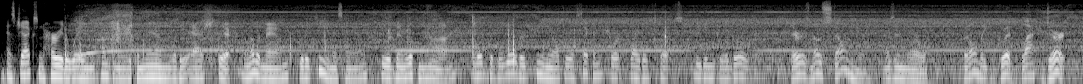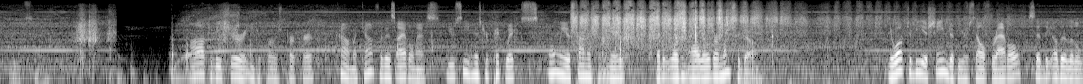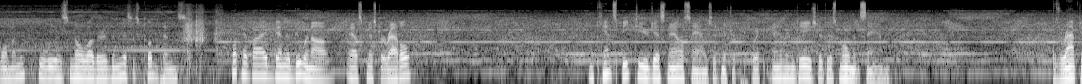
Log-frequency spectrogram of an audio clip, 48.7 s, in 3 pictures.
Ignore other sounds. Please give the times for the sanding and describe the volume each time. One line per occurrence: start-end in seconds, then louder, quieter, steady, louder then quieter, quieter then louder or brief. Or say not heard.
24.8-31.6 quieter.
